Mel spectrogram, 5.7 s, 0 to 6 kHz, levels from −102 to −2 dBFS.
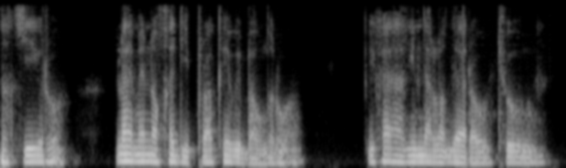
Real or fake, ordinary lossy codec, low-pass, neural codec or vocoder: fake; none; 5.4 kHz; codec, 24 kHz, 0.9 kbps, WavTokenizer, medium speech release version 1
